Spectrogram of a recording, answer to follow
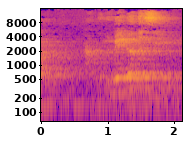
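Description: A woman speaking, a stretch of narration, over a steady low hum.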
